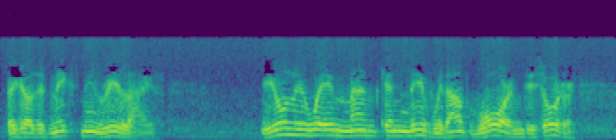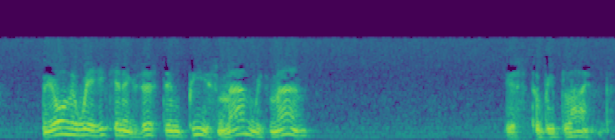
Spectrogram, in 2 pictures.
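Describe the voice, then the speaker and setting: An actor playing a desperate, hot-tempered young mountaineer in an old-time radio drama, earnest and agitated. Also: male voice, mid-range voice, animated, a little slow, pauses often, slightly rough. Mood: troubled. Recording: tinny band-limited radio recording with hiss.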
